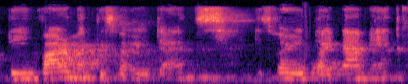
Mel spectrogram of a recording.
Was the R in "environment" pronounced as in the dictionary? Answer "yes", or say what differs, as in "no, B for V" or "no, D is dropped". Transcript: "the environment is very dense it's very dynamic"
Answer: yes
